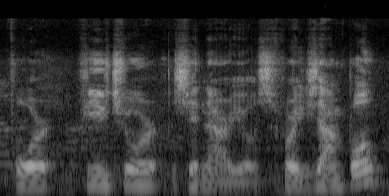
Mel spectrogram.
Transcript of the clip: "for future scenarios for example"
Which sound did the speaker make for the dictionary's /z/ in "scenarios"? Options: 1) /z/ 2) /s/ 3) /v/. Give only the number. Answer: 2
